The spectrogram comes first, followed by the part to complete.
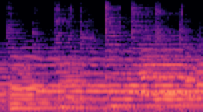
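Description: Instrumental passage of a ballad, with no singing: held orchestral notes from strings and horn over a steady bass, and the chord changing about a second in.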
